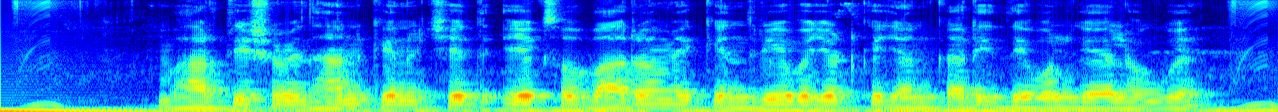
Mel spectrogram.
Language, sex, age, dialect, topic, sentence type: Bhojpuri, male, 25-30, Western, banking, statement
